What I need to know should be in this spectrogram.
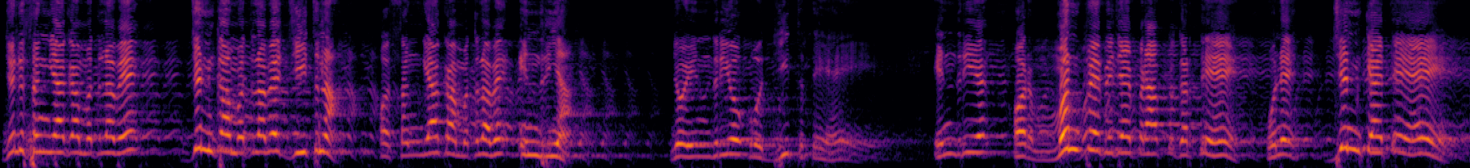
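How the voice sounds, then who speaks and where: A man teaches scripture recitation as a Jain monk, questioning his listeners and chanting slowly. His voice sits very high and sounds bright and forceful. The sound rings with the long reverb of a temple hall. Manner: explains, quizzes the listeners, chants verses slowly.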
